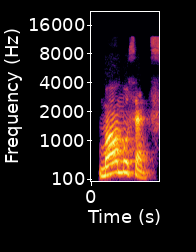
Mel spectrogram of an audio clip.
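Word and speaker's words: marmosets: तो इसकी प्रोनाउंसिएशन होगी, आर तो इसमें बोला ही नहीं जाना। तो मामोसेट्स, मार्मोसेट्स। अब गोरे जब इस तरीके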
